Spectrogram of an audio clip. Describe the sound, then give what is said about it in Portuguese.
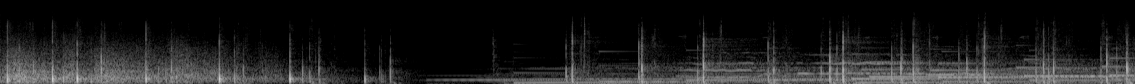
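Footsteps descend stairs and echo in a hall as many hard, irregular thuds. They fade briefly, then continue over sustained low musical tones. “Vocês escutam os passos da Lírio descendo. Eles começam a ecoar no hall de descida.”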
